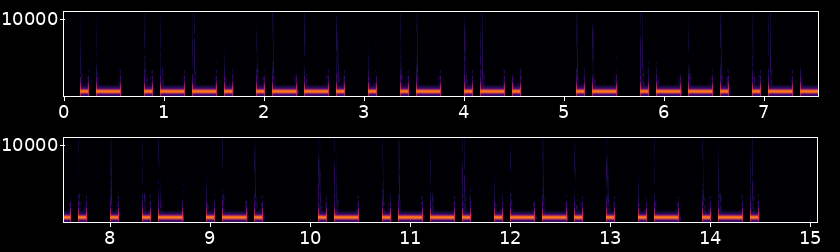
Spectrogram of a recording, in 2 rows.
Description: Morse code, heard as a keyed tone, about 15 wpm, 700 Hz. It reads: APPEAR APPEAR APPEAR
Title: Top 500 Words Repeated 15wpm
